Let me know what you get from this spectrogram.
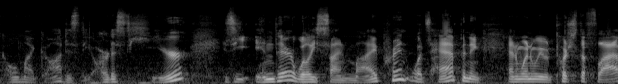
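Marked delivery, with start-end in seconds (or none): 0.1-4.8 acted, reverent, awestruck, starstruck gushing. Retelling how the crowd peeked in for the artist: imitating reverent fans. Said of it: "looking in with this reverence".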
